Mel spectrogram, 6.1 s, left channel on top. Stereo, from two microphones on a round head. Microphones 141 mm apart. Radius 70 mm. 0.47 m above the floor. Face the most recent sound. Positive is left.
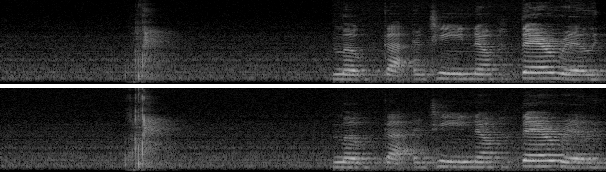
turn(degrees=45)  # may be behind; listen again after turning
